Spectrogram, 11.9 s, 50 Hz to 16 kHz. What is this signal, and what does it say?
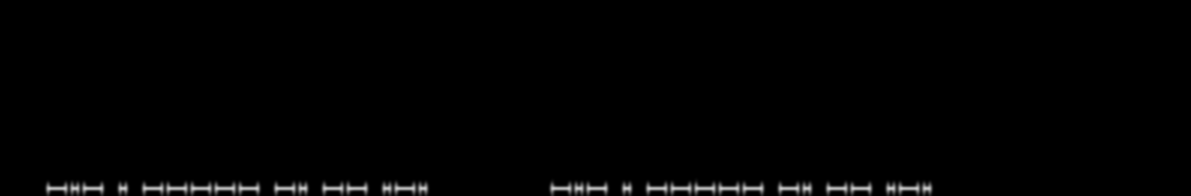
Morse code, heard as a keyed tone, about 21 wpm, 700 Hz. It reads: KE0NMR KE0NMR
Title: USA Call Signs - 6 Characters - Repeated 2x - 20wpm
